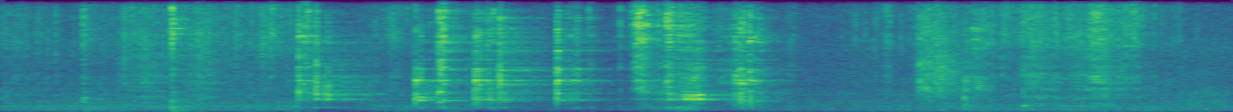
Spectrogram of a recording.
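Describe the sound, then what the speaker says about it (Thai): Pounded curry paste scooped from a pot and stirred into boiling beef broth for a Thai beef curry, with clinking and scraping of a metal spoon against cookware in irregular taps, close and alone. "ตักเครื่องที่โขกแล้วนะคะ ใส่ลงไปค่ะ"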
